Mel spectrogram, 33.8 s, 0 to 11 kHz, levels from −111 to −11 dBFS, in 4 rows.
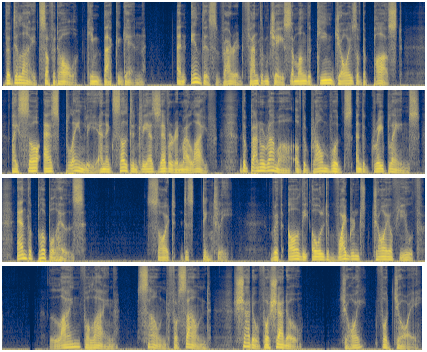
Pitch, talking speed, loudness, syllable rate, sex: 100 Hz, 120 wpm, -21 LUFS, 3.4 syllables/s, male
